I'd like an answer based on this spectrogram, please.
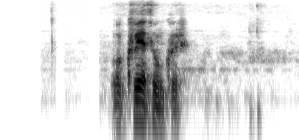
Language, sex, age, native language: Icelandic, male, 20-29, Icelandic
